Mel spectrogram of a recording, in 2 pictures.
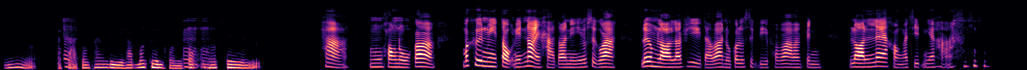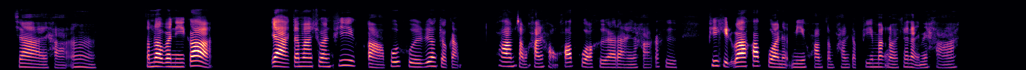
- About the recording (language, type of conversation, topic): Thai, unstructured, คุณคิดว่าความสำคัญของครอบครัวคืออะไร?
- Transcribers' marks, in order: other background noise; chuckle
